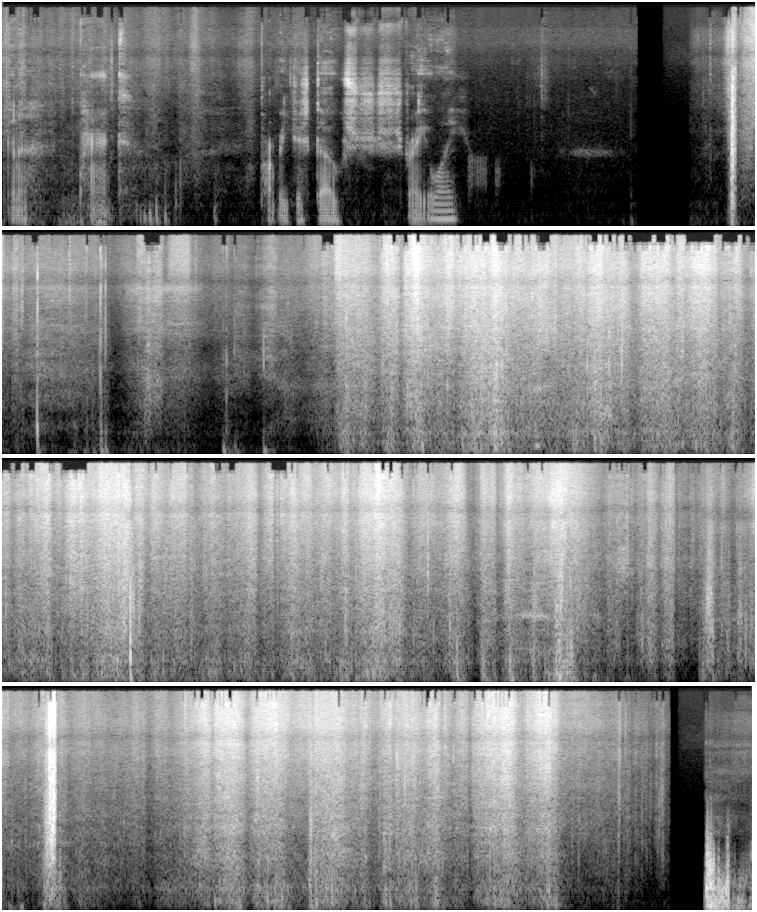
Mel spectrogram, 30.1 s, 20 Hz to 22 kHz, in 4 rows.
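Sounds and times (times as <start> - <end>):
camping gear rustling and crinkling: 1.4 - 2.4, 7.2 - 29.3.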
